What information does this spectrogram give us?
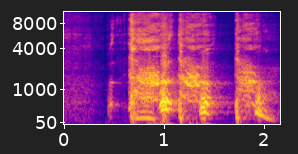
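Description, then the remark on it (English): Three harsh coughs into a microphone in quick succession, loud and raspy, with a brief breathy intake before them and no talking. “Oh, I'm sorry, I'm coughing into the mic.”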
